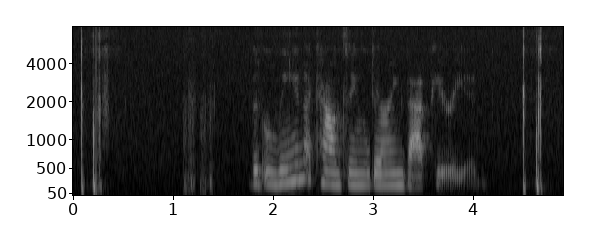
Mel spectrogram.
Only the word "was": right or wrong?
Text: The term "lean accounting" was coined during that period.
wrong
